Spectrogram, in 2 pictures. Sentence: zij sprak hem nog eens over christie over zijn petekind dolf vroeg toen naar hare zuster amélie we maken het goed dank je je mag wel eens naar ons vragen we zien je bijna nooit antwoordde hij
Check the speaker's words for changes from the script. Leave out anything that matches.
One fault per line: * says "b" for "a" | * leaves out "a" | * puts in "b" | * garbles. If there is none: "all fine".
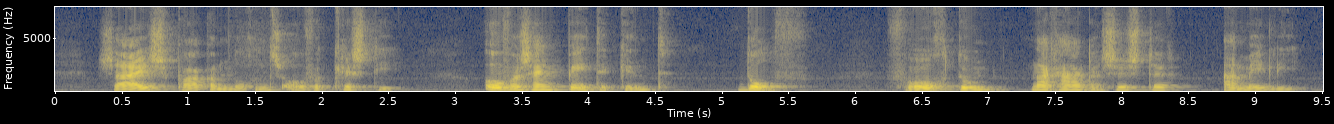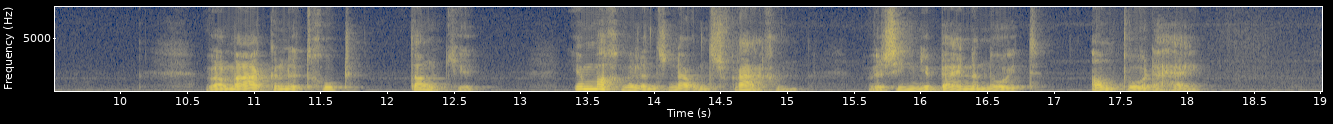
all fine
